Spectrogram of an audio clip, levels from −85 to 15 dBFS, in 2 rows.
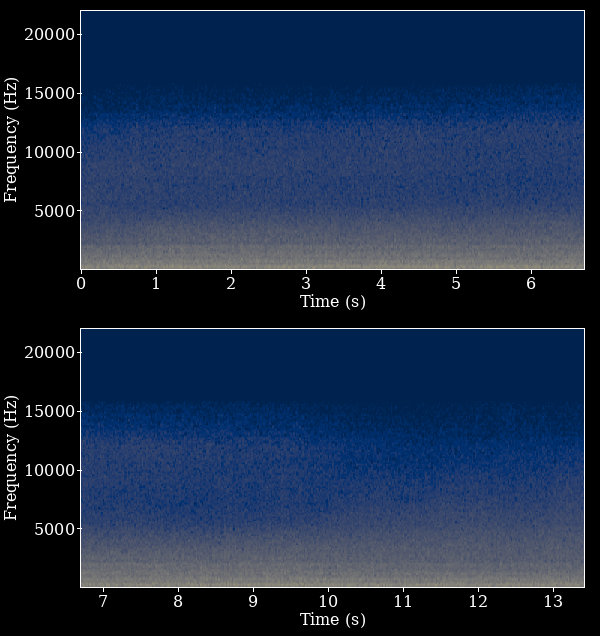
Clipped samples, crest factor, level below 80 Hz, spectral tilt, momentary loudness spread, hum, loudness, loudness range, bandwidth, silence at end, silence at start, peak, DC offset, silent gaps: under 0.1%; 14 dB; -48 dBFS; -6 dB/octave; 1 LU; none; -29 LUFS; 1 LU; 16 kHz; 0 s; 0 s; -14 dBFS; under 0.1%; none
